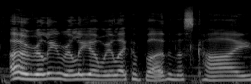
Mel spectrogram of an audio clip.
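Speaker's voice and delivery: usual speaking voice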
